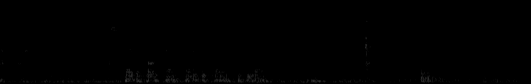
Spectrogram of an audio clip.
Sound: speaking faintly off mic

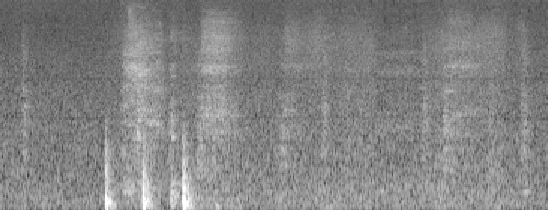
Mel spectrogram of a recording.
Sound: knocking from outside; gasps

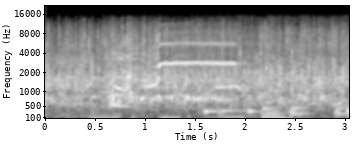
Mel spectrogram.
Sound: laughter and applause; whistle blows

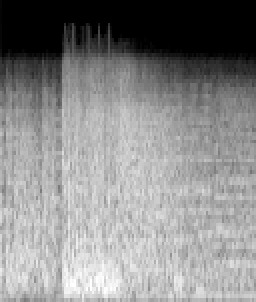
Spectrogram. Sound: tire Blows

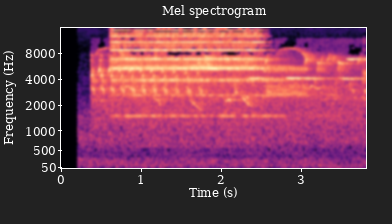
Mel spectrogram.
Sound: school bell rings

